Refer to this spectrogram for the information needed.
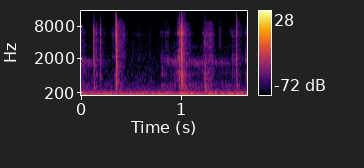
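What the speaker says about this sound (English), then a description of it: "I'm going to take my scissors now and I'm going to trim the acetate" Scissors snip through a clear acetate sheet on a handmade card, a few quick, crisp cuts close by and quiet.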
